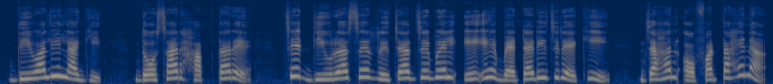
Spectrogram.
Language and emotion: Santali, neutral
